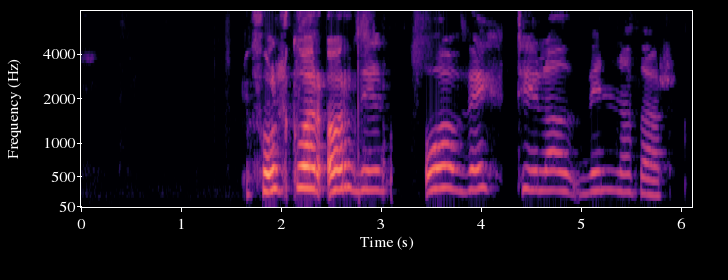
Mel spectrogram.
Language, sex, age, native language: Icelandic, male, 11, Icelandic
